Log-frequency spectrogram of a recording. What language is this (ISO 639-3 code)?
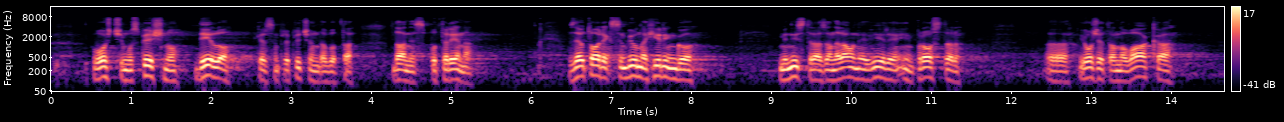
slv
